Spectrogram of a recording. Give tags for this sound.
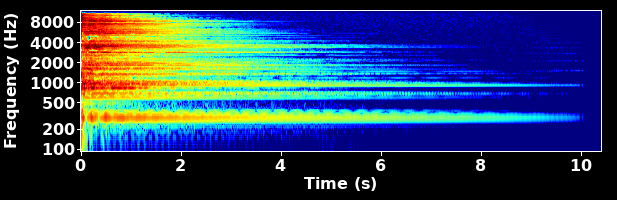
cymbal multisample velocity 1-shot

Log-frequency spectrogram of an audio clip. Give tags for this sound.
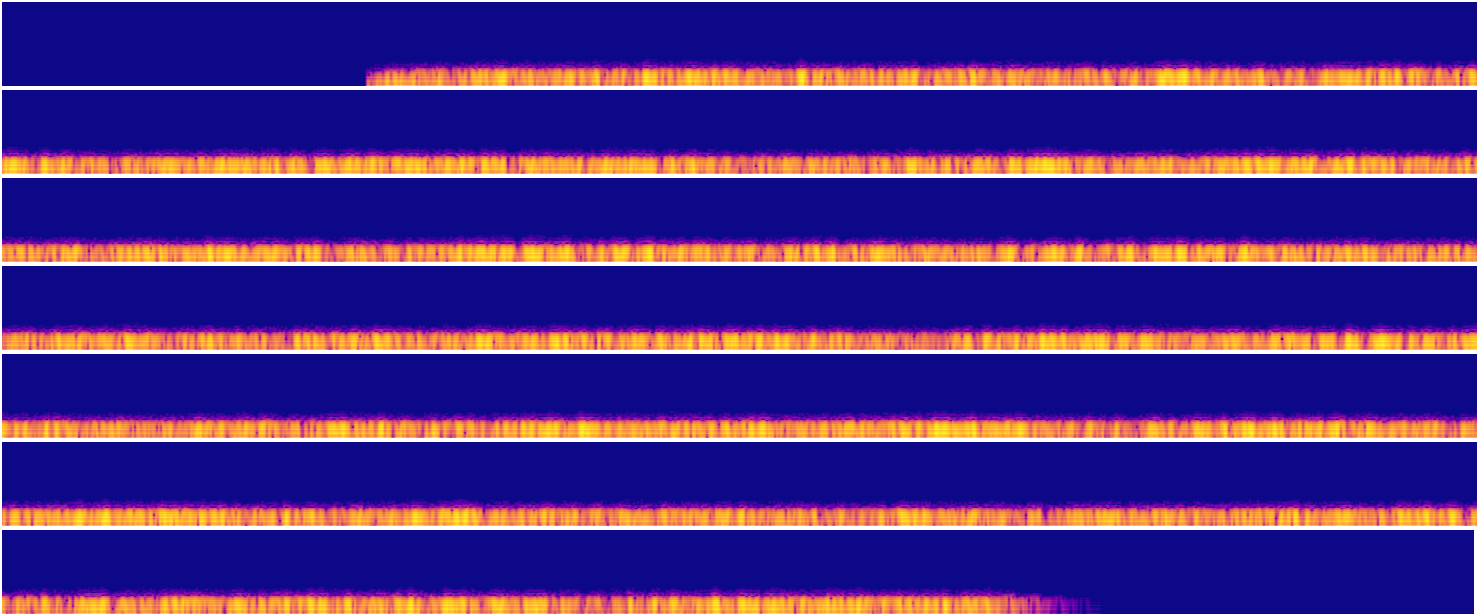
soundscape emergency effect sound-design space noise dark deep spaceship future futuristic energy ambient starship hover Room fx drive pad background drone sci-fi engine electronic rumble ambience impulsion atmosphere machine bridge

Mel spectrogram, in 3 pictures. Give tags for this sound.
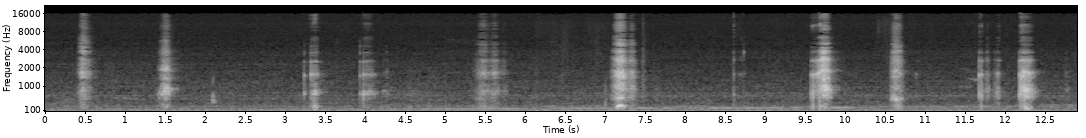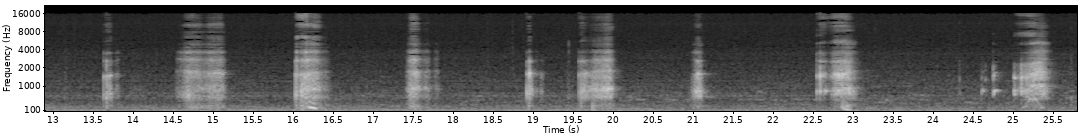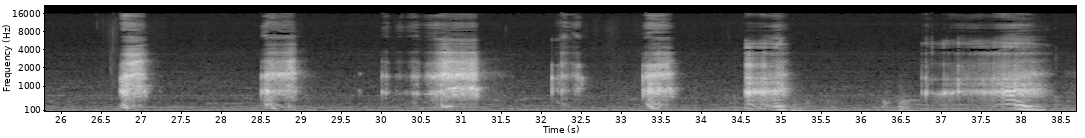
subtle-death vocal gasp creepy subtle quiet-death deep voice breath struggling-to-hold-on dying pain air m-dying sound speech sigh last-breath small-death-sound im-dying quite-gasp death quite man grasping male dead writhe grunt grasping-for-air

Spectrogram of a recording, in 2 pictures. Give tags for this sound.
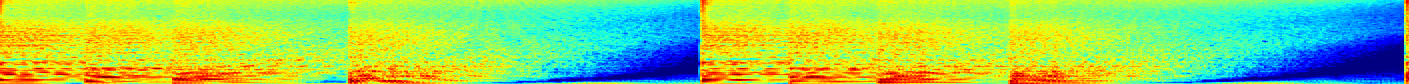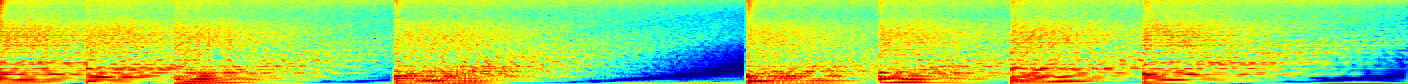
electronic rave saw wave

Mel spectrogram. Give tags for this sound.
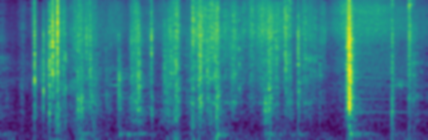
money bank cash

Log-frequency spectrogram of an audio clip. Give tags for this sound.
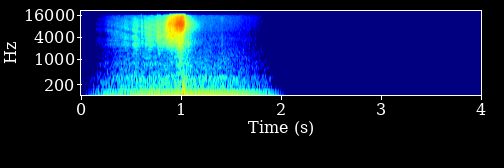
laser-sound knife Lasers laser space knife-sound pew-pew

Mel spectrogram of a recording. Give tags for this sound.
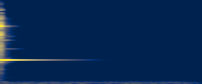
kelon mallets

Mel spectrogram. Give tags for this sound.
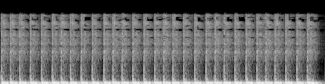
mma kanfu kick martial-arts punching kicking fight fighting hit beat boxing kung-fu punch

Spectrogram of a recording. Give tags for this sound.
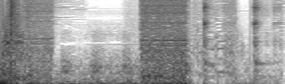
computer cyborg digital effect electro fx glitch hi-tech industrial lab mutant noise robot sci-fi soundeffect soundesign transformers

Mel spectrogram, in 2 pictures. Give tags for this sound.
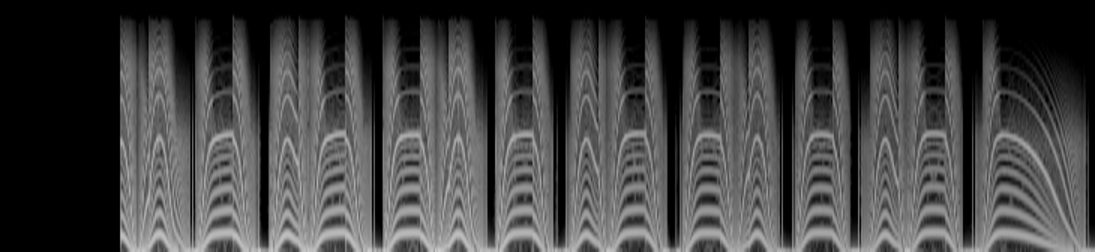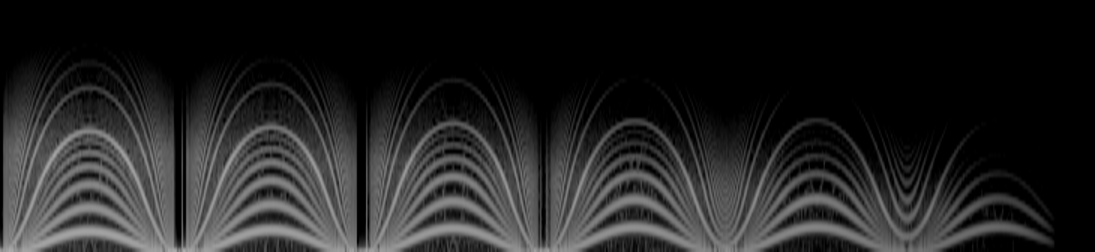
halt scratch screech mechanical mixer

